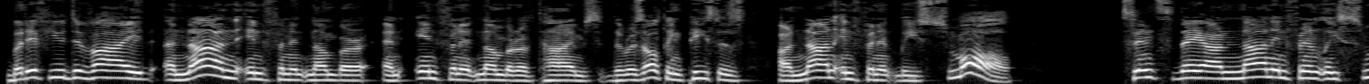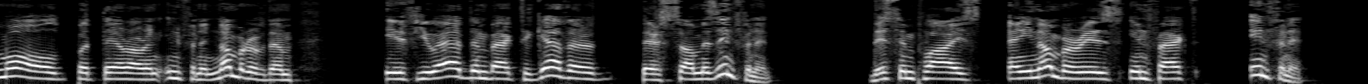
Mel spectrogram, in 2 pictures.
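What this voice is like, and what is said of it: Odd foreign-sounding character accent. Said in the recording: “Urish said in his odd Lenati accent.”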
